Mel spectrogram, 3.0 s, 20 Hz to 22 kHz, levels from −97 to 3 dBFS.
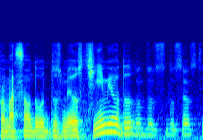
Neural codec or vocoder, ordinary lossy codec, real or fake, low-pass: none; none; real; 7.2 kHz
